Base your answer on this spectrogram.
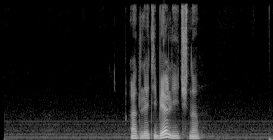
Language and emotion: Russian, neutral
